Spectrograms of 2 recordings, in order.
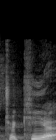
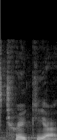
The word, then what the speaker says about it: trachea: and you said trachea there's an old pronunciation that's trachea and that's going to come up in an exercise in the book later on but the way we say it now is trachea that's right it just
